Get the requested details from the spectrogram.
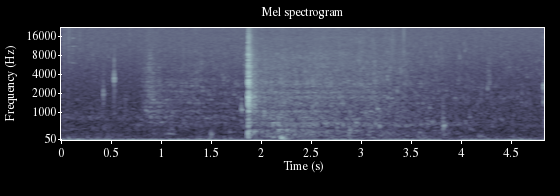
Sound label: Acipenser oxyrhynchus, sturgeon jump; kennebec; augusta; soniferous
